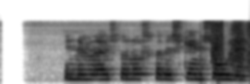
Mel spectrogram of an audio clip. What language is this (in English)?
Icelandic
